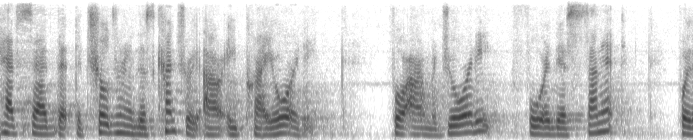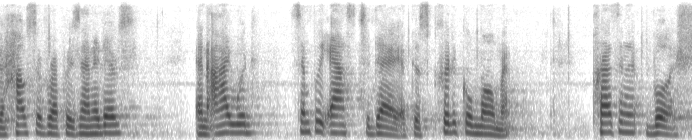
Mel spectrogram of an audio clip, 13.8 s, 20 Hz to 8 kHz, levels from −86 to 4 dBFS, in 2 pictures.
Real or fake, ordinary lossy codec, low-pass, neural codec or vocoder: fake; Opus, 32 kbps; 7.2 kHz; vocoder, 44.1 kHz, 128 mel bands, Pupu-Vocoder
